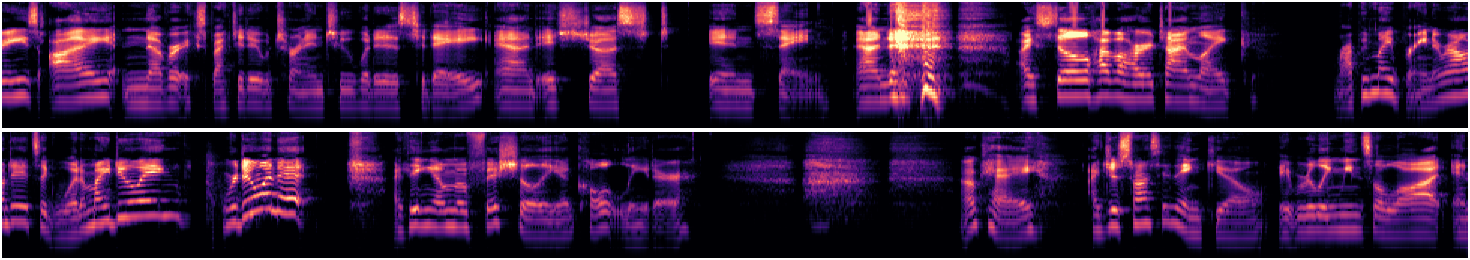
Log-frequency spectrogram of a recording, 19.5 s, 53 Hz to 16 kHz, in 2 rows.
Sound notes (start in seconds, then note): 6.1 laughs; 14.5 deep breaths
